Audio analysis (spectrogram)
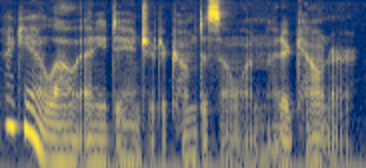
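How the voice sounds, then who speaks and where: A man playing a refined, doting, fastidious vampire lord in an intimate ASMR roleplay, speaking formally and coaxingly in a gravelly, often whispery voice. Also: low-pitched, huge pitch swings, exaggerated voice. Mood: possessive, aloof. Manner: formal, measured, softly coaxing.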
